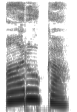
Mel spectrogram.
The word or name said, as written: ಅರುಗ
